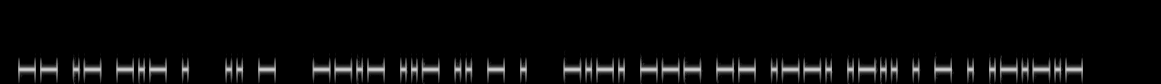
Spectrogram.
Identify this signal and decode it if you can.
Morse code, heard as a keyed tone, about 22 wpm, 700 Hz. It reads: MAKE IT QUITE COMPLETE.
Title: Sentences from Top 1000 Words - Review Part 2 - 22wpm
